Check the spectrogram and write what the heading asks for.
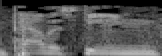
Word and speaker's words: Palestine: John's in Palestine, Texas. Hi, John. – How you doing? – You impressed that I pronounced the name of your town correctly? – Yes.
